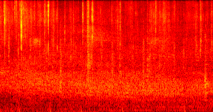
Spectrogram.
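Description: Peach-tree leaves and twigs rustling as clusters of small green peaches are pulled off by hand while the fruit is thinned, with scattered small clicks and snaps.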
